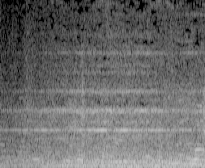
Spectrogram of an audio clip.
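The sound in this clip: A tram runs along a car-free track through a city centre with a continuous low rumbling roar and a thin, steady high whine over it, holding level from start to end.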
